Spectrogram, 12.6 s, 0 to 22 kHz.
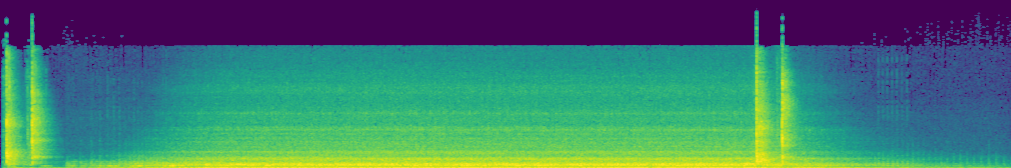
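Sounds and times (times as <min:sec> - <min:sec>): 
pull cord switch click of electric extractor fan: 0:00.0 - 0:00.8, 0:09.4 - 0:10.1
household electric extractor fan running: 0:00.3 - 0:12.6.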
